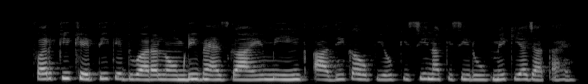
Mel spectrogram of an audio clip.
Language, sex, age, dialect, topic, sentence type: Hindi, female, 18-24, Marwari Dhudhari, agriculture, statement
